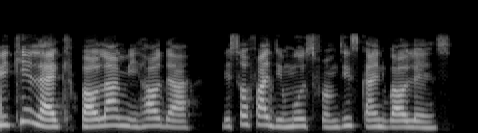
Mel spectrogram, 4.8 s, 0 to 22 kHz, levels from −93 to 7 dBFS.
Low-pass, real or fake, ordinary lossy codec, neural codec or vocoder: none; fake; none; codec, 16 kHz, 16 kbps, FunCodec, trained on Chinese and English, 50 frames a second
